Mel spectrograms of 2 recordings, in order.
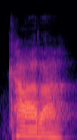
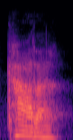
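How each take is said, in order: The two takes are said the same way.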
